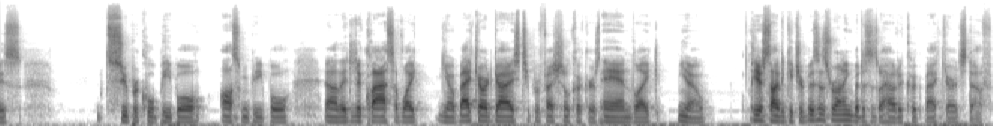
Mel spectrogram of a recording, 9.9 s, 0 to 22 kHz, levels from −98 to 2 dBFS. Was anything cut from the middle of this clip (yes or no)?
yes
